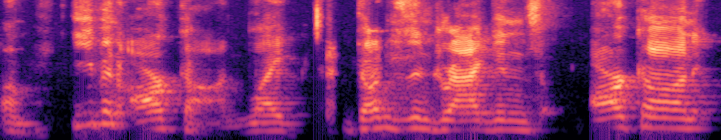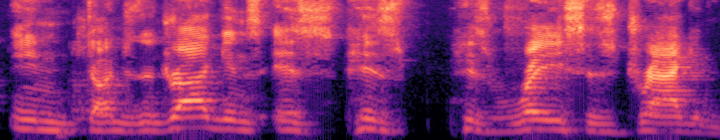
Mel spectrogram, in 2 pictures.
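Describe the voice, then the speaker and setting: A man with a Rhode Island accent, fairly high in pitch, with a bright, sharp tone, ordinary pitch variation and a fairly slow pace. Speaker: toy company creator. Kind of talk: casual chat.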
